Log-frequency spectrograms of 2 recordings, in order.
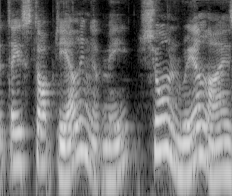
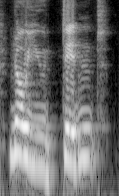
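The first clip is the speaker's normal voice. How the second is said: loud, higher, flatly contradicting; angry contradiction; 4 semitones higher, 7 dB louder than usual. A narrator's reading. Angry father denying child's excuse, loud contradiction. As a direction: shoot the excuse down loudly. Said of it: "Dad was very angry".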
